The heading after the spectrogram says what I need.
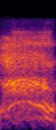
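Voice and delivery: high mock scream of pain; squealing mock shriek; retold scream. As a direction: yelp like the hot comb touched skin. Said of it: "I was like".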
